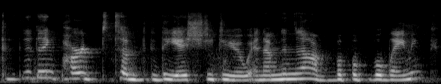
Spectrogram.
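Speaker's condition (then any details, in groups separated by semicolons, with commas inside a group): Stutter after mini-stroke; stutter since age 20, likely COVID-related mini-stroke, stroke unconfirmed on imaging, neurodeficits; speech problems began days before recording, recently hospitalized, brain fog, speech therapy suggested; word-finding problems, trouble getting words out; repeated sounds, prolonged sounds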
